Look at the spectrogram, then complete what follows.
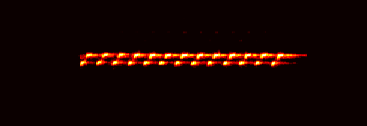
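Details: Goldfinch song: one rapid, even trill of bright, high double-toned notes lasting about one and a half seconds, with silence before and after and no other sounds.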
